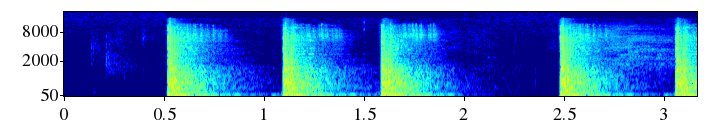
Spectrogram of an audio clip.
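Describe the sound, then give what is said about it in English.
Five heavy knocks on a wooden door, loud, coming in an uneven rhythm: three quick raps, a pause, then two more. “Is there anybody there to answer the door?”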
